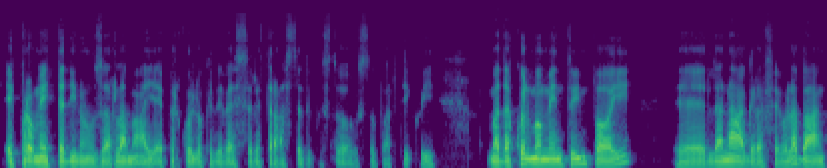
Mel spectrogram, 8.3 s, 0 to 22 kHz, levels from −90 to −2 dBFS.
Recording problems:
none

